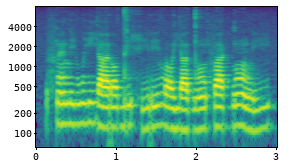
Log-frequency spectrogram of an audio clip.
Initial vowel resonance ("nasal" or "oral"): nasal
